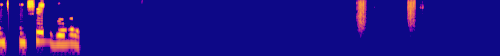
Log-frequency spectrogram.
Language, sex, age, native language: Icelandic, male, 7, Icelandic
